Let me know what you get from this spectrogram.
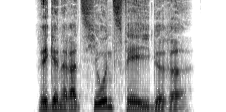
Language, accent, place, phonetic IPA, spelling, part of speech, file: German, Germany, Berlin, [ʁeɡeneʁaˈt͡si̯oːnsˌfɛːɪɡəʁə], regenerationsfähigere, adjective, De-regenerationsfähigere.ogg
- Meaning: inflection of regenerationsfähig: 1. strong/mixed nominative/accusative feminine singular comparative degree 2. strong nominative/accusative plural comparative degree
